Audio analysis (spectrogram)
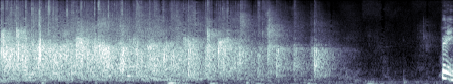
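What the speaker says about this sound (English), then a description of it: "You may applaud if you wish." A theatre audience claps in a full, even burst for a crime-writers' gathering; the applause holds strong, then tapers and fades into near silence, with a brief sharp sound returning at the very end.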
